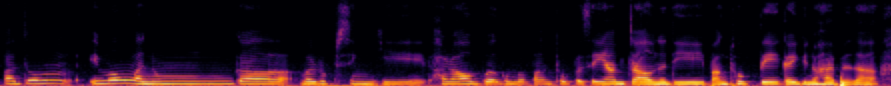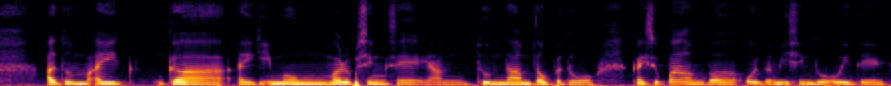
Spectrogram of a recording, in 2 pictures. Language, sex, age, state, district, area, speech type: Manipuri, other, 45-60, Manipur, Imphal West, urban, spontaneous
